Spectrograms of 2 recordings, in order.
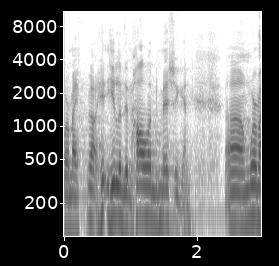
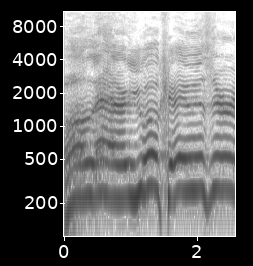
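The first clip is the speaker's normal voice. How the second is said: put-on very high, drawn-out, slurred drunk voice; 10 semitones higher, 5 dB louder than usual. Retelling a drunk driver asking the injured man: imitating drunk slurred speech. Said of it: "reeking of alcohol, slurring his words".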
